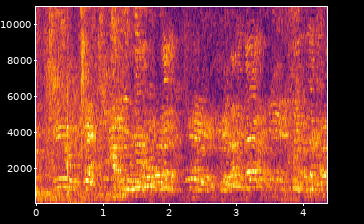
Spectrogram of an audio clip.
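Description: Bare feet thump and shuffle on a padded mat.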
